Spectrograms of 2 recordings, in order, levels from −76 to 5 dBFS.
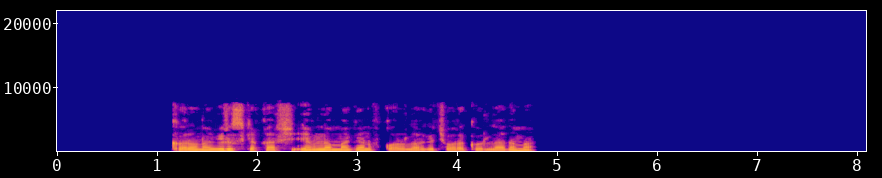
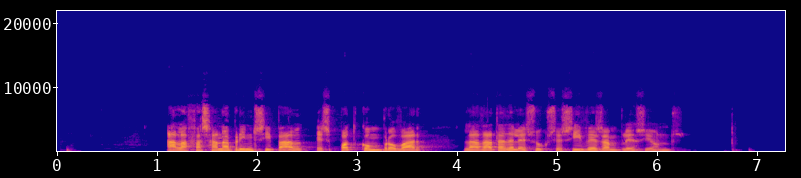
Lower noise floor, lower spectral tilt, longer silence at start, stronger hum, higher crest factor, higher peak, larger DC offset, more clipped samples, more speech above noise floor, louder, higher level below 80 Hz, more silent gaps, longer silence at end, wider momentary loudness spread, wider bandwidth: first, under -90 dBFS vs -70 dBFS; about the same, -5.5 dB/octave vs -4.5 dB/octave; about the same, 1.15 s vs 1.1 s; neither; about the same, 16 dB vs 20 dB; about the same, -2 dBFS vs -2 dBFS; neither; neither; first, over 75 dB vs 51 dB; first, -16 LUFS vs -19 LUFS; first, -52 dBFS vs -64 dBFS; neither; first, 3.35 s vs 1.05 s; second, 5 LU vs 10 LU; second, 8 kHz vs 10 kHz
